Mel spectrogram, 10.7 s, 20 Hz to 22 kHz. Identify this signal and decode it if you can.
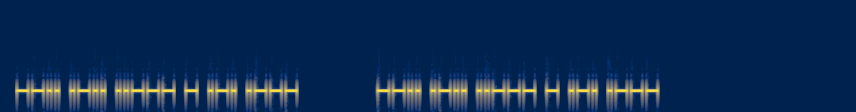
Morse code, heard as a keyed tone, about 25 wpm, 700 Hz. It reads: ZL2TRJ ZL2TRJ
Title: DXCC-100 Call Signs - 6 Characters - Repeated 2x - 25wpm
